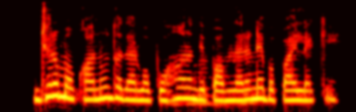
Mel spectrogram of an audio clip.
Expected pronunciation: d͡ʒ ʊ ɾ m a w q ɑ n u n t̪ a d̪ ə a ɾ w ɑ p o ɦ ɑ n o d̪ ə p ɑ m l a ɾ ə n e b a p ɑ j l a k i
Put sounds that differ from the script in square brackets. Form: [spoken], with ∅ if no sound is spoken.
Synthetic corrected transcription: d͡ʒ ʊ ɾ m a w q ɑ n u n t̪ a d̪ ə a ɾ w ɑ p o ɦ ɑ n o d̪ ə p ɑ m l a ɾ ə n e b a p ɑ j l a k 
